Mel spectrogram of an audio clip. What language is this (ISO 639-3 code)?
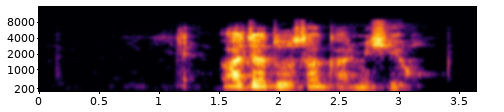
kls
